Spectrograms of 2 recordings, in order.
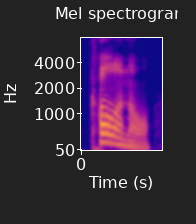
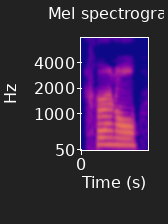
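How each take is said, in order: First: It is said the way it is spelled. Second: It is said in the usual, standard way.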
